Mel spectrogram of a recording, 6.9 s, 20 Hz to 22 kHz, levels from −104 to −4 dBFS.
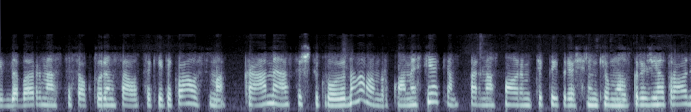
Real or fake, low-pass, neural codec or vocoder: real; 7.2 kHz; none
